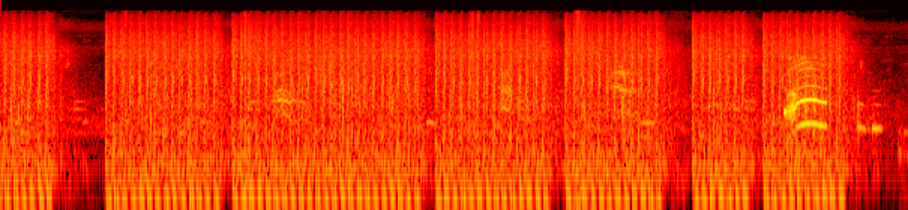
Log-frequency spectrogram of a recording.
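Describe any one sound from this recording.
A machine gun fires rapid bursts, loud and close.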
